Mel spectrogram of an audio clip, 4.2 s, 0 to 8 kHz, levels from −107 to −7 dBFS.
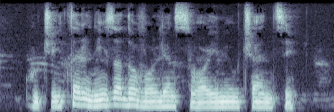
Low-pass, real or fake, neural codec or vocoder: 7.2 kHz; real; none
